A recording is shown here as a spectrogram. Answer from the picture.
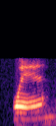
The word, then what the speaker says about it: Wynn: L-A-S-H-A-Y-E. – And your last name? – Wynn, W-Y-N-N.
